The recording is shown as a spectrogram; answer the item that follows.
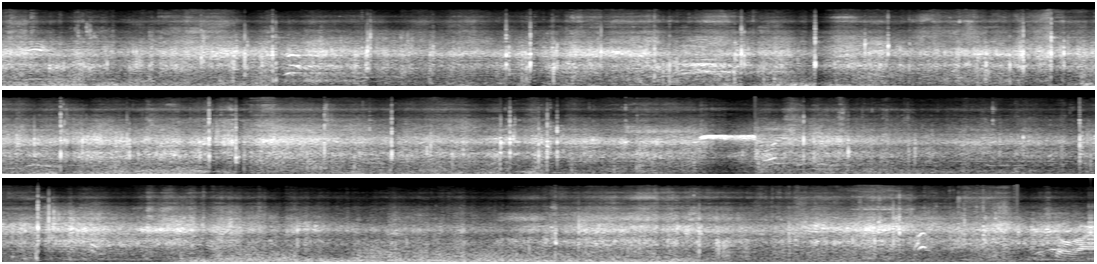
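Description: Ice hockey heard from a skating player's camera: skate blades scraping and carving the ice, with sharp clicks of sticks and puck throughout. Wind rumbles over the microphone at the start and again near the end.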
